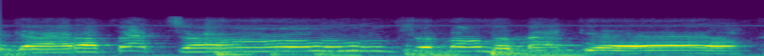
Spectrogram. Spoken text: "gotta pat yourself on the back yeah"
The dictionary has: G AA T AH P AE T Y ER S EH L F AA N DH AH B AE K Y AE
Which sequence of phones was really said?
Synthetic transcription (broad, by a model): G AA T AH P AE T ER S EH F AA N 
